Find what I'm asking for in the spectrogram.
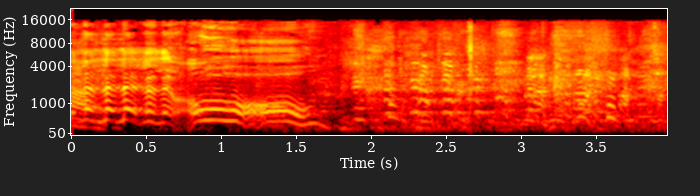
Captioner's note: laughing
